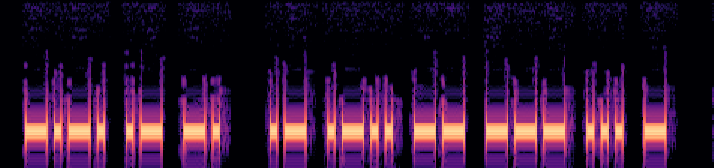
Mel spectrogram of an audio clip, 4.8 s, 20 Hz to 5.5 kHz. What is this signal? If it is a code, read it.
Morse code, heard as a keyed tone, about 25 wpm, 600 Hz. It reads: CAN ALMOST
